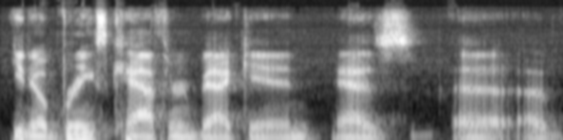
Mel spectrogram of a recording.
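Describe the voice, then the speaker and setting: A man's voice: low-pitched, fairly even intonation, normal speed, creaky. A man co-hosting a podcast, chatting casually in a loose, rambling way as he thinks aloud. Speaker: podcast co-host. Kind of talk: casual chat about a TV episode.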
